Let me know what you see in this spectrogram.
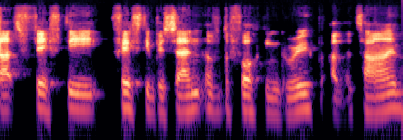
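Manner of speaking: plain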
